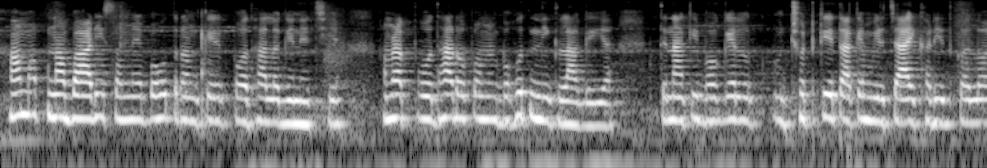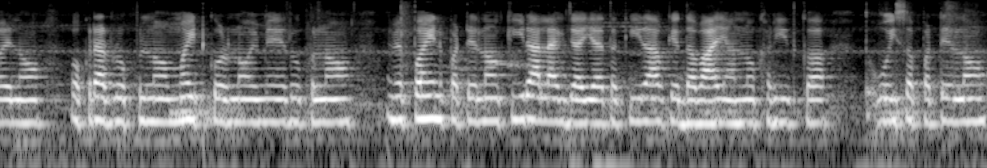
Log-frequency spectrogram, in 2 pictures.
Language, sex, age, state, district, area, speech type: Maithili, female, 30-45, Bihar, Sitamarhi, urban, spontaneous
